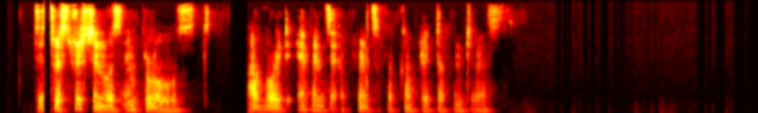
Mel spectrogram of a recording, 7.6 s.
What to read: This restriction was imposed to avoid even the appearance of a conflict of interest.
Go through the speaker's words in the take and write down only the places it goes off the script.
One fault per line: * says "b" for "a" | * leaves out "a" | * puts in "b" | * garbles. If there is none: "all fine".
* leaves out "to"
